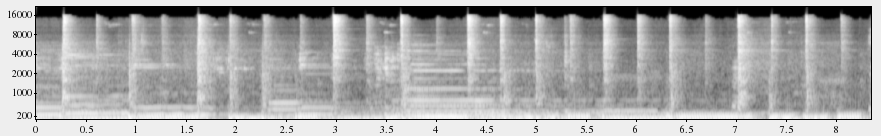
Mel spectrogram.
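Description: A live band playing an instrumental passage: electric bass guitar lines to the fore, with electric guitar and a steady drum-kit beat.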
